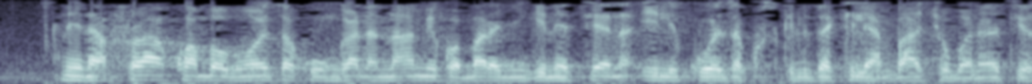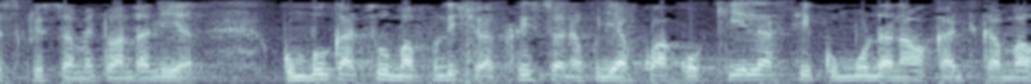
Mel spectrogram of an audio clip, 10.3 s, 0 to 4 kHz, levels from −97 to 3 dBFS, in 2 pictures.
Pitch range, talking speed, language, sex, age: 105-120 Hz, 190 wpm, Swahili, male, 40-59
